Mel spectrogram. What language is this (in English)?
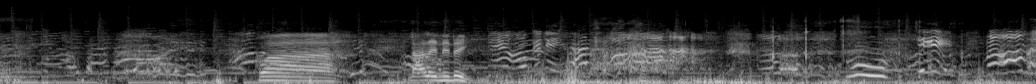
Vietnamese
